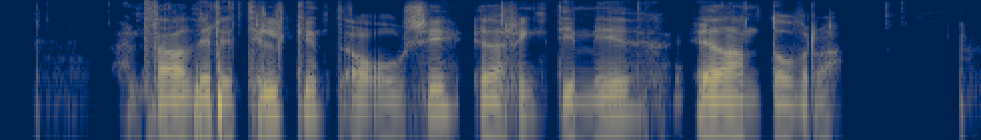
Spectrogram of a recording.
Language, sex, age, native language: Icelandic, male, 20-29, Icelandic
